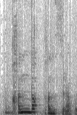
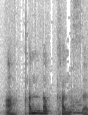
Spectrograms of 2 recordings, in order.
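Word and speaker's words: conductance: 그리고 이걸 어떻게 읽냐면은 컨덕턴스라고 읽어. 컨덕턴스.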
